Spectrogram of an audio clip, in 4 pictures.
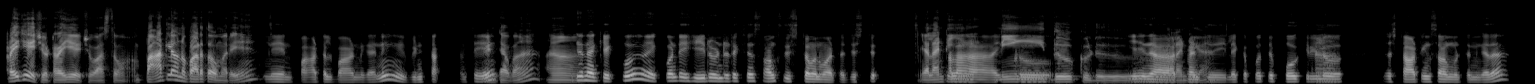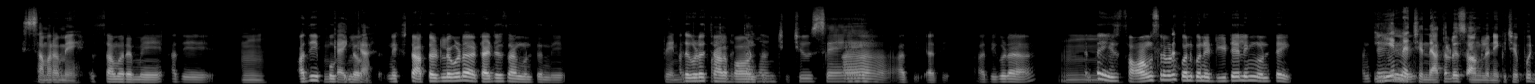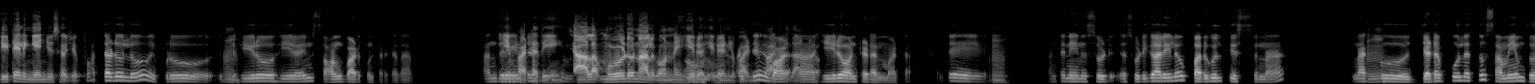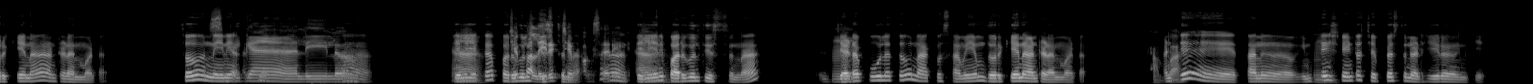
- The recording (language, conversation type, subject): Telugu, podcast, ఒంటరిగా ఉన్నప్పుడు నువ్వు ఎలా ఎదుర్కొంటావు?
- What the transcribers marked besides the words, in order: in English: "ట్రై"; in English: "ట్రై"; in English: "హీరో ఇంట్రడక్షన్ సాంగ్స్"; in English: "జస్ట్"; lip smack; in English: "స్టార్టింగ్ సాంగ్"; in English: "నెక్స్ట్"; in English: "టైటిల్ సాంగ్"; tapping; in English: "సాంగ్స్‌లో"; in English: "డీటైలింగ్"; in English: "సాంగ్‌లో"; in English: "డీటెయిలింగ్"; in English: "హీరో, హీరోయిన్ సాంగ్"; in English: "హీరో"; in English: "హీరో"; in English: "సో"; in English: "లిరిక్"; in English: "ఇంటెన్షన్"; in English: "హీరోయిన్‌కి"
